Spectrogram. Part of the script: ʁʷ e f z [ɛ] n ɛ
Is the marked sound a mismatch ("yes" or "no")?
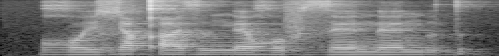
no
